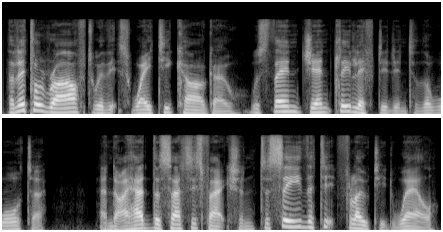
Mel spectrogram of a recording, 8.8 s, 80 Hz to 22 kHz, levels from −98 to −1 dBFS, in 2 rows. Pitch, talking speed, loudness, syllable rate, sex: 130 Hz, 170 wpm, -21 LUFS, 4.5 syllables/s, male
